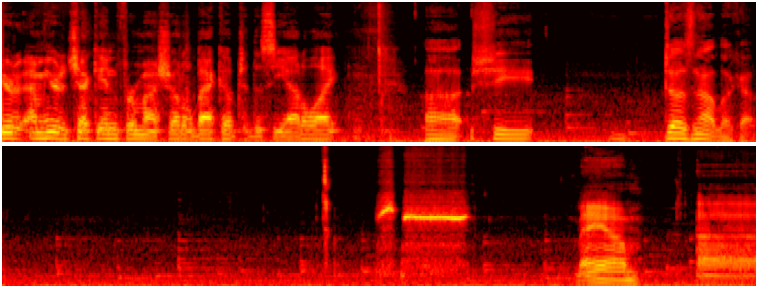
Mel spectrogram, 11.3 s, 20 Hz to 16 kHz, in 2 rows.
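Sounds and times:
speech: 0.0s - 5.8s, 10.0s - 11.3s
person whistling a two-part call to get attention: 8.4s - 9.3s.

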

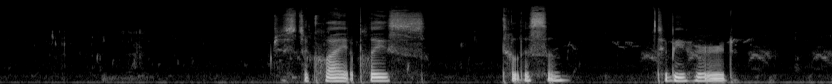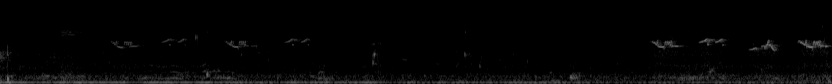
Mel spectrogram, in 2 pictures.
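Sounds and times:
speech: 2.8s - 4.3s, 5.1s - 5.8s, 6.6s - 7.4s
robin singing at dawn: 5.3s - 8.4s, 9.4s - 11.6s, 14.8s - 16.6s.

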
